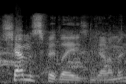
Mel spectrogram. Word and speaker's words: Chelmsford: And it is pronounced Chelmsford ladies and gentlemen the L is silent just in case you're interested.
